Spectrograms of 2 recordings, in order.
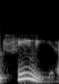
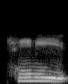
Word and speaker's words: Cheney: And Strook thought he saw something of interest in young Cheney, or Cheney, actually, as they pronounced it back then. It was Cheney in later years, but Cheney at the time.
